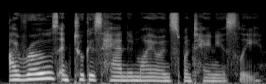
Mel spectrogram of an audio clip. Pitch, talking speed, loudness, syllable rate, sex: 190 Hz, 225 wpm, -18 LUFS, 5.2 syllables/s, female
